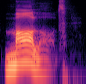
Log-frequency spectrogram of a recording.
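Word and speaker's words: Malört: Marlott. It's pronounced just as it's written.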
